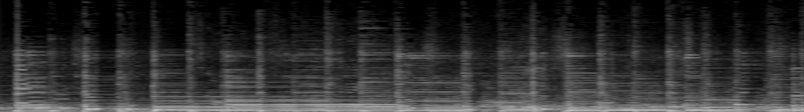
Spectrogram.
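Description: Electric and acoustic guitar duo playing the instrumental opening of a Western swing tune, with picked single-note lines over a steady rhythm.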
